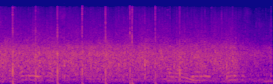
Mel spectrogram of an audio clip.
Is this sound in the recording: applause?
yes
